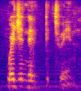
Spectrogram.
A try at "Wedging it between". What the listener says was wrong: Okay, very nice.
